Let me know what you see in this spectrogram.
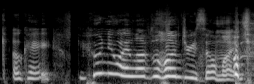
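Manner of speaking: loud, high-pitched bawling while talking. Laughing at herself over missing laundry, crying while talking. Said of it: "bawling over here".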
